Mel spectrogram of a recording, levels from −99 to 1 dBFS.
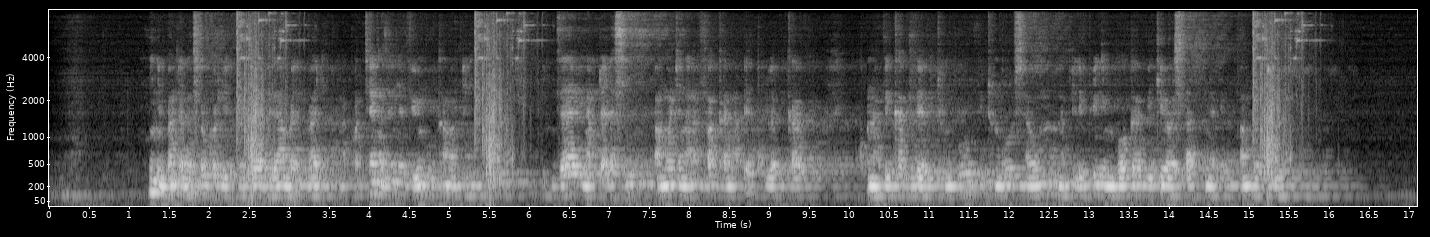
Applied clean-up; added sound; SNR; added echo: none; Shatter; 7 dB; reverberation time 1.9 s.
